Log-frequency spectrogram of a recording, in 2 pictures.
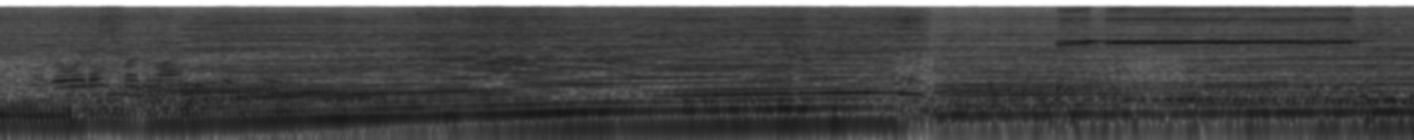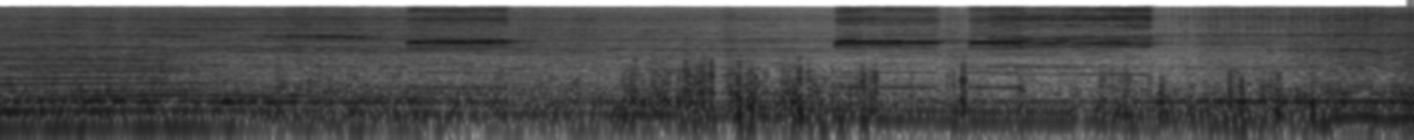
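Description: A motorcycle engine revs up loudly through the gears as it accelerates.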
